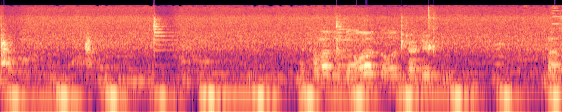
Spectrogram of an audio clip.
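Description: Chopped cabbage sizzling and frying in a hot pan as it is stirred, over background music with a steady bass beat.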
